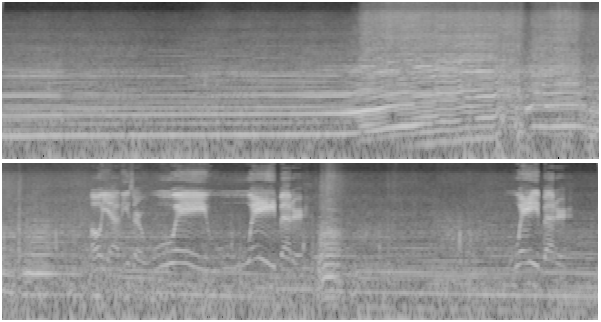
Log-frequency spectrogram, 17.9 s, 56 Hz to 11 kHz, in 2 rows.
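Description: Shelby GT350 on drag radials launching in first gear: a loud idle rumble builds into a hard, rising rev as the car pulls away, engine howl dominating with voices talking over it.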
